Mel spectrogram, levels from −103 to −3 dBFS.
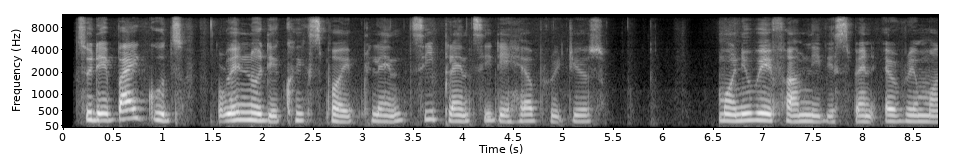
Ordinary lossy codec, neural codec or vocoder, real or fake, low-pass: none; none; real; 10.8 kHz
